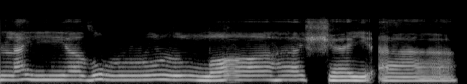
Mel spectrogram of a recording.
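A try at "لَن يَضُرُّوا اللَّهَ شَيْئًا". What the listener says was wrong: Lan huruf dotnya jangan kayak ke zo ya. yadurrullaha syai'a. ضيض لن يضروا syai'a.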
